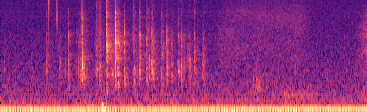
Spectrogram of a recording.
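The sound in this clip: Typing on a computer keyboard to enter a location name for a set of photos, a quick, faint run of light key clicks in the first half that then gives way to quiet with a low steady hum.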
